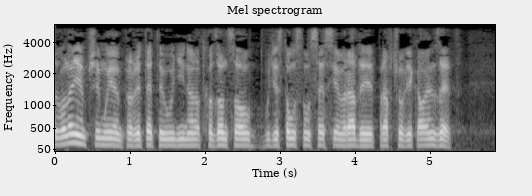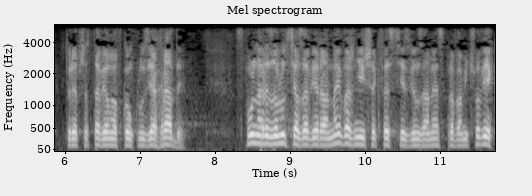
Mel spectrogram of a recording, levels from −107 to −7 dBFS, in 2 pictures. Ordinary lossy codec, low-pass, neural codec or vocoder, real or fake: none; 5.4 kHz; none; real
